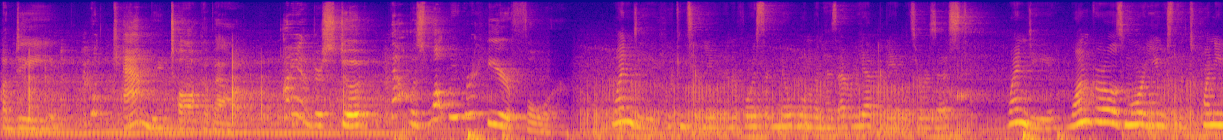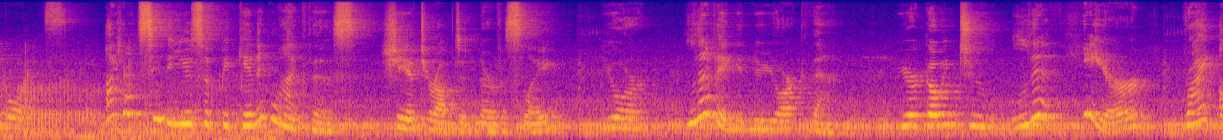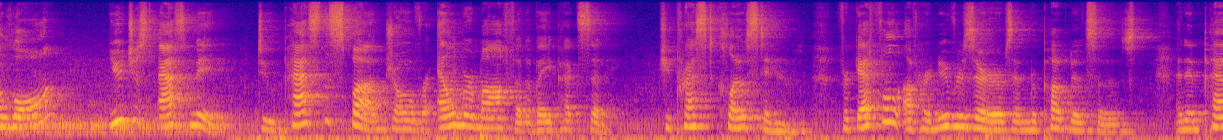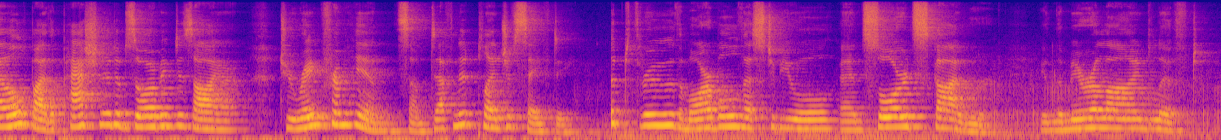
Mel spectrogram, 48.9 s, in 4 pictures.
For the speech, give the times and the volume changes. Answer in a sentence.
You can hear the speech from 0.0 to 48.6 s, at a steady volume.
